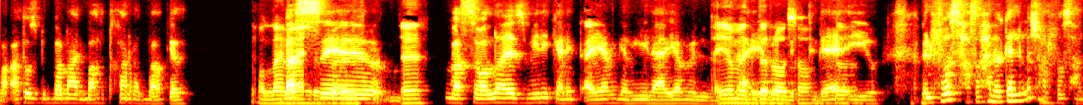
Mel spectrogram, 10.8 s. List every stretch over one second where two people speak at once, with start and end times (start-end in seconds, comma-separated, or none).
7.1-8.6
